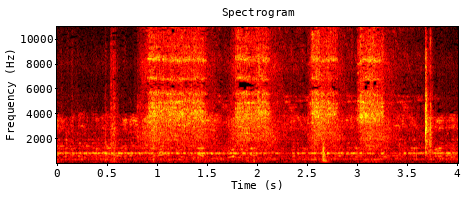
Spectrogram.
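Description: Bricklaying sounds: a few sharp taps of brick and trowel, and a run of four scraping swishes in the middle as mortar is worked, over a steady high hum.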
